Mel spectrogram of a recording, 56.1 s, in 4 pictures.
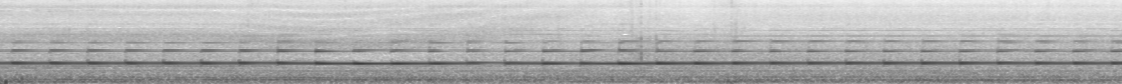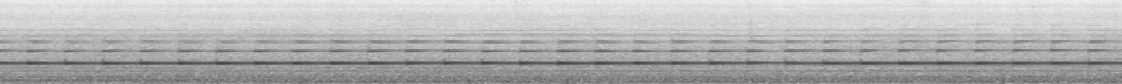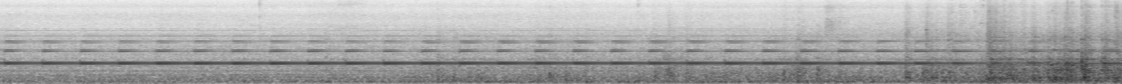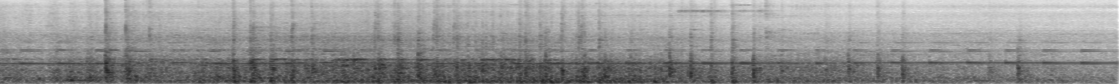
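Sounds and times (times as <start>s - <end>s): two-tone warning chime: 0.0s - 56.0s
train wheels clacking: 34.8s - 56.0s.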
